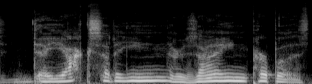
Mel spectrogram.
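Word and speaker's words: dioxazine: And I cannot pronounce the name of it, but let me try. It's dioxine or zy purple.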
